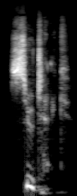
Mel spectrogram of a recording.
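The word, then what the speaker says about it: Sutekh: Sutek. What a coincidence that one of Doctor Who's greatest villains, the second syllable of his name is Tech.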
